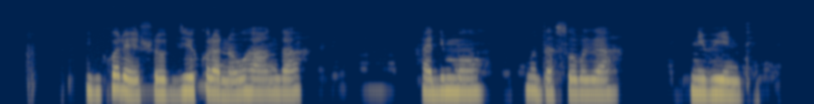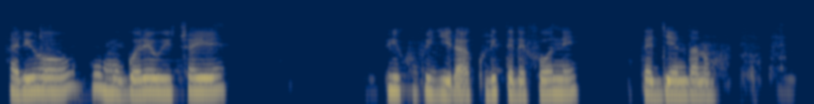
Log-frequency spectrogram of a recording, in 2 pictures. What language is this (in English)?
Kinyarwanda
